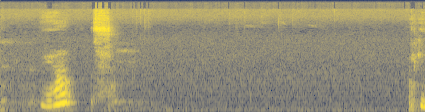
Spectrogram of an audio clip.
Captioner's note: quietly almost to myself whilst concentrating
